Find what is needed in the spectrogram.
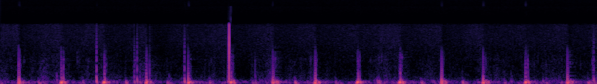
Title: Female Hiking Heartbeat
